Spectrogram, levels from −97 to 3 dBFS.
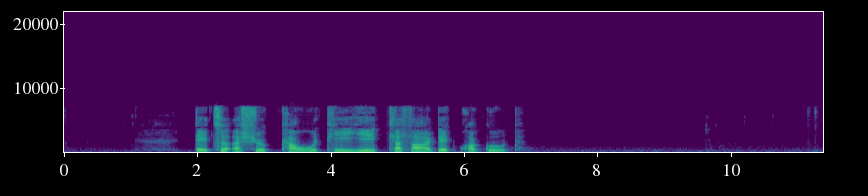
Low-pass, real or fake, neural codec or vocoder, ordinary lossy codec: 7.2 kHz; fake; codec, 16 kHz, 4.8 kbps, FACodec; AAC, 48 kbps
